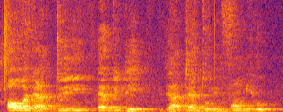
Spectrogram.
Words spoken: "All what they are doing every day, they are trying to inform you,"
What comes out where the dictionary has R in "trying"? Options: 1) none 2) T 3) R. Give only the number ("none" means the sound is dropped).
1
